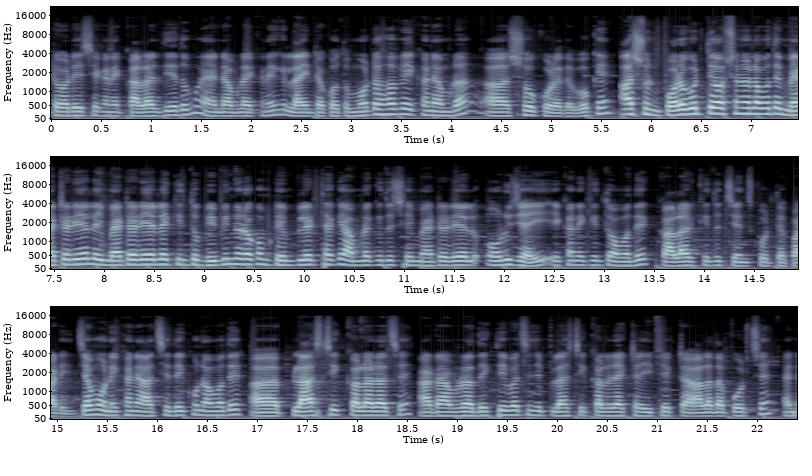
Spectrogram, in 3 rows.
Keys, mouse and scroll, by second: 9.5 click, 18.2 click, 21.2 click.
